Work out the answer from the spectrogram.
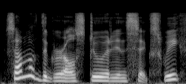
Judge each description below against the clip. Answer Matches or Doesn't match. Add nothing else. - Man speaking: Doesn't match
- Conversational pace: Doesn't match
